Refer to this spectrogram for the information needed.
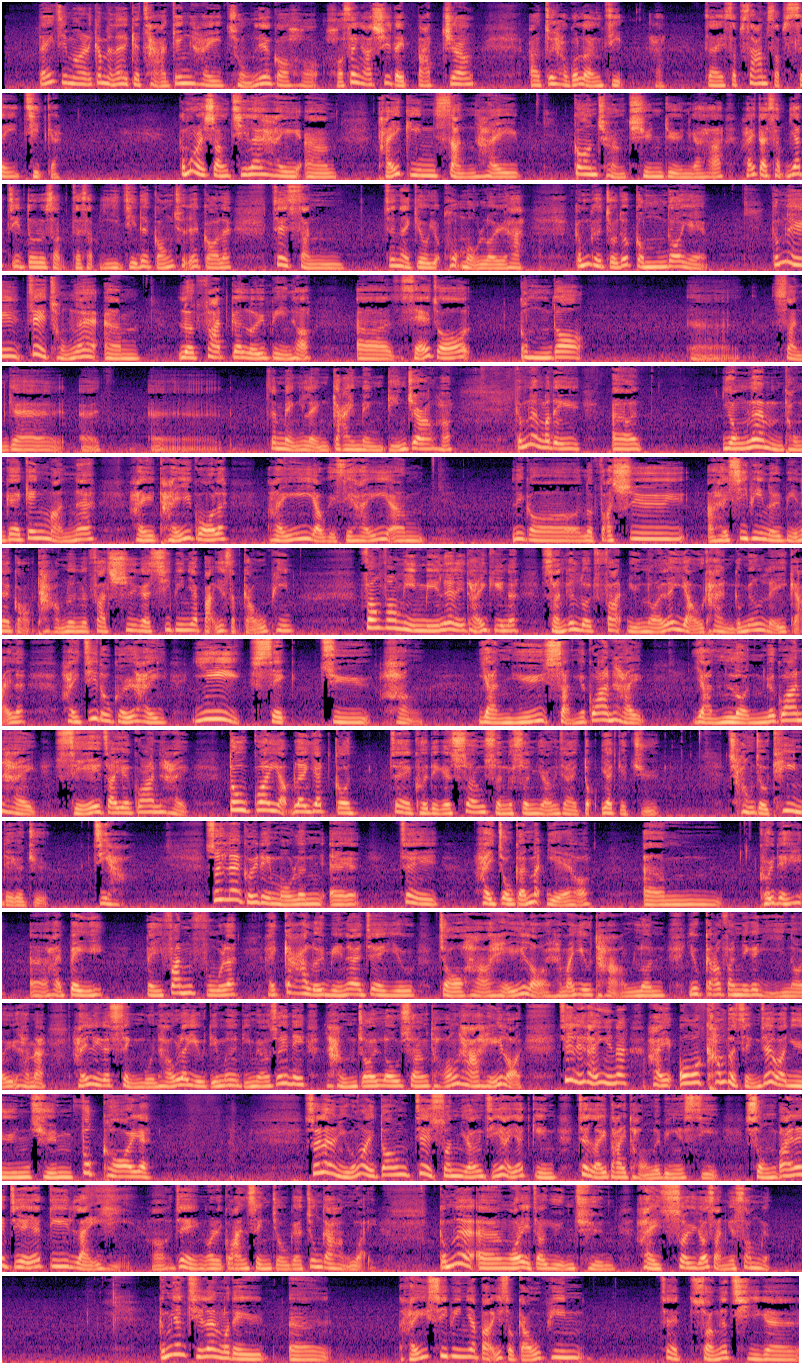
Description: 周五查經班 Friday Bible Study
